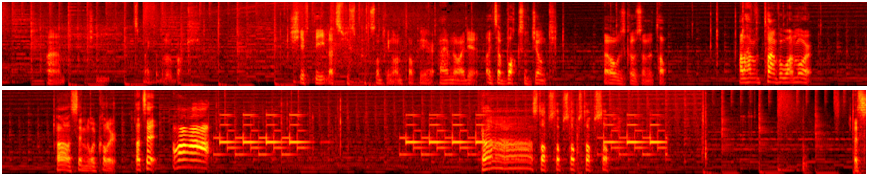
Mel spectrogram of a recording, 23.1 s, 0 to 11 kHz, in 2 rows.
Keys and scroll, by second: 0.7 g, 3.6 shift+d, 4.0 s, 4.9 e, 6.4 l, 7.2 g, 9.2 l, 9.7 shift+d, 12.0 g, 12.8 Tab, 14.1 Tab, 15.1 Tab.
